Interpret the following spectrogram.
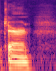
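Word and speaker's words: Pteran: Is the P silent or is the T silent? Yeah, I think the P is silent, so it's probably Terran. Enters the battlefield with your choice of flying or hexproof.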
